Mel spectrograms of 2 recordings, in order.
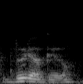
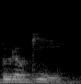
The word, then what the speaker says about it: Budogu: terrible so yamano sakura nippon budogu not budoki these are starter keys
